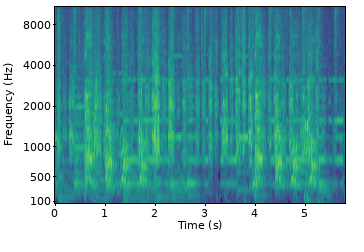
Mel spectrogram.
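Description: A dog barking in two runs of short barks, the second run about four seconds in, over background music.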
